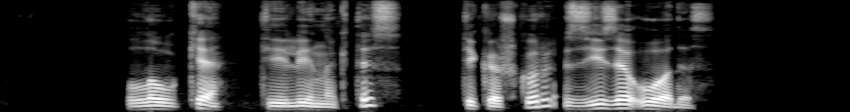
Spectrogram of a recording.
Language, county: Lithuanian, Vilnius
